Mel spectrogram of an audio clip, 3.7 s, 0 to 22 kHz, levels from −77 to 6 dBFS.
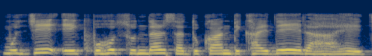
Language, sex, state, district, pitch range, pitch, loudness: Hindi, female, Arunachal Pradesh, Papum Pare, 195-225 Hz, 205 Hz, -13 LUFS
